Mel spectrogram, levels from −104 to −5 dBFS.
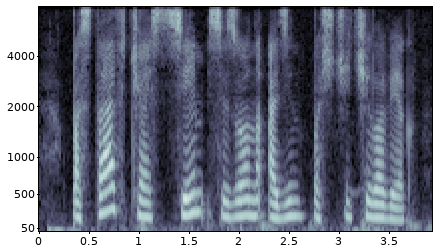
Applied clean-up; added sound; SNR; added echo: none; none; none; none.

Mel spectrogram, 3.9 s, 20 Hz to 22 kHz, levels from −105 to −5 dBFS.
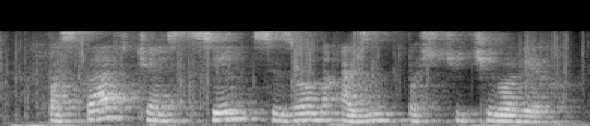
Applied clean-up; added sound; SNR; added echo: none; Crumpling, crinkling; 20 dB; reverberation time 0.5 s.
